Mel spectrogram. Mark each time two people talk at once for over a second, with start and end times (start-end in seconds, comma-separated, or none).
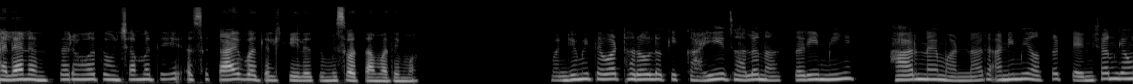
none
